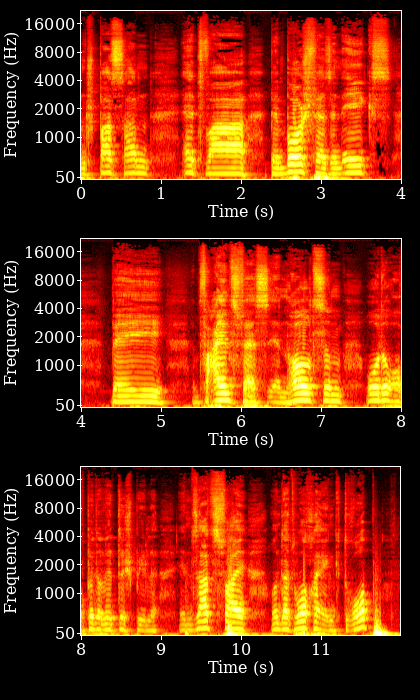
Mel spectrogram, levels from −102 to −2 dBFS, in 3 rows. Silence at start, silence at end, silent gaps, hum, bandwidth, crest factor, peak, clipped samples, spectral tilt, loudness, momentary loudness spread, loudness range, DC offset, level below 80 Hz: 0 s; 0 s; none; none; 19 kHz; 16 dB; 0 dBFS; under 0.1%; -5 dB/octave; -17 LUFS; 16 LU; 3 LU; under 0.1%; -24 dBFS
